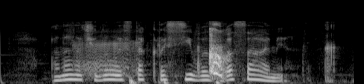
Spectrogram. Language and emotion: Russian, positive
